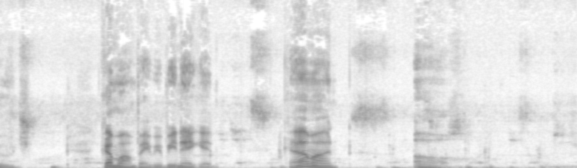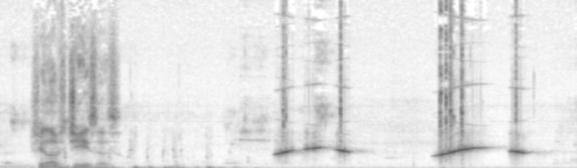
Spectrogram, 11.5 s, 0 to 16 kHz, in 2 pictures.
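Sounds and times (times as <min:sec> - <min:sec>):
speech: 0:00.0 - 0:03.5, 0:04.2 - 0:04.8, 0:06.1 - 0:07.2
person whistling: 0:08.5 - 0:09.4, 0:10.1 - 0:11.2.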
